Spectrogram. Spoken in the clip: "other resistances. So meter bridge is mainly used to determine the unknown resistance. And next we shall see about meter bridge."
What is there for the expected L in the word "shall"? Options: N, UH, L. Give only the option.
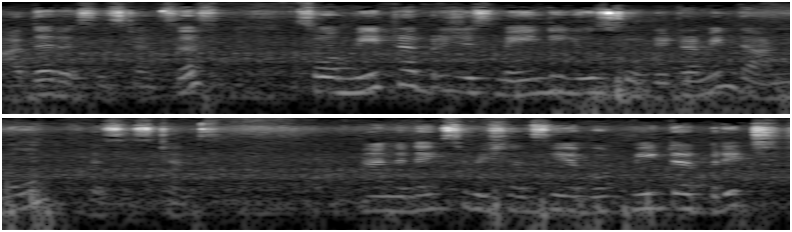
N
